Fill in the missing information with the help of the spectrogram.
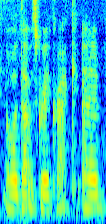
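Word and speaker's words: craic: So like the first one is like without a doubt everyone knows like what's the crack, and crack is spelled C-R-A-I-C.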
